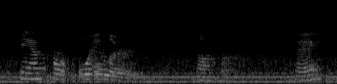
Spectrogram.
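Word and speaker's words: Euler: and E stands for Oilers number okay it's actually pretty cool because um it's pronounced Oiler but it's spelled that way it looks like uler I know but it's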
